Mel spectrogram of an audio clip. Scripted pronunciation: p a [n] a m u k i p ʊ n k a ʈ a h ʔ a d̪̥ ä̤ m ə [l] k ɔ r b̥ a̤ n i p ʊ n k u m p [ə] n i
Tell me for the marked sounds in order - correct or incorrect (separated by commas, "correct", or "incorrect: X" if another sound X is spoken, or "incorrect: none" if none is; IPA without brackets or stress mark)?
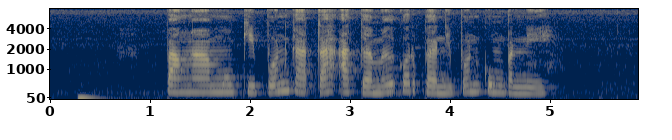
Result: incorrect: ŋ, correct, correct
